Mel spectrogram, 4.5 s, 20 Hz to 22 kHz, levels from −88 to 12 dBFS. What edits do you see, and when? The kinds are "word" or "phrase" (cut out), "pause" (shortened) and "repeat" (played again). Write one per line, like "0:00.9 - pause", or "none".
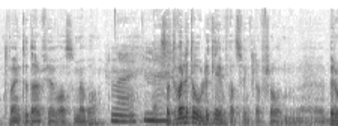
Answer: none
